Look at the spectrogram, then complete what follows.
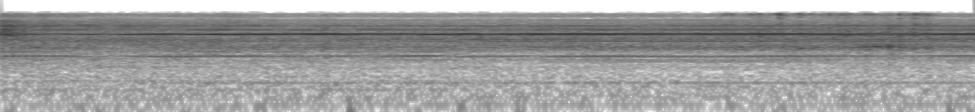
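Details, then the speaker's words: Chilled water pump in a chiller plant during maintenance: steady, even hiss and whir with a constant high whine and no knocks, rubs or surging. The pump is running normally and sounds healthy. "he's a chilled water pumps don't you just love the sound that uh pump"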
